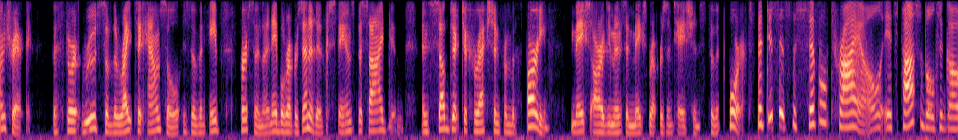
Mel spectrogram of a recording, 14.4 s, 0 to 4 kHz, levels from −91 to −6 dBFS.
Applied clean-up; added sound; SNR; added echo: neural diffusion model UNIVERSE++.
